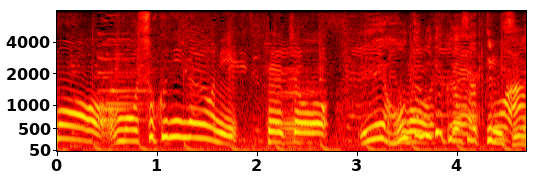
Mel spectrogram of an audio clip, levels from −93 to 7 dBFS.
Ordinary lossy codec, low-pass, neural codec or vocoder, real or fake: none; none; none; real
